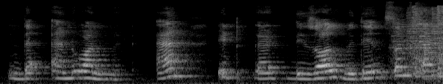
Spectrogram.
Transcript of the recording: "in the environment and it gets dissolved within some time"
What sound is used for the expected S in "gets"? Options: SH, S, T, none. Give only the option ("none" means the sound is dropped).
none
